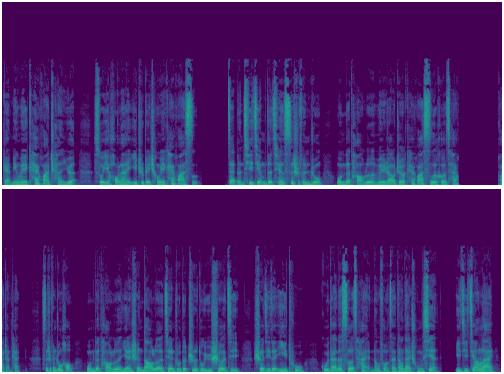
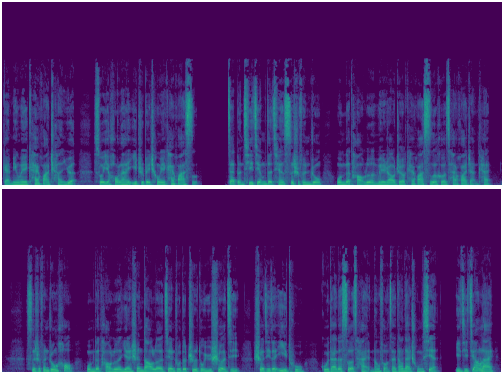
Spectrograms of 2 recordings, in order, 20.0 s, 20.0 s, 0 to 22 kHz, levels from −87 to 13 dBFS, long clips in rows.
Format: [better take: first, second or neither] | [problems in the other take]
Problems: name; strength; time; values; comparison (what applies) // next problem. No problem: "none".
second | audio freezing; at 9 s for 1 s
